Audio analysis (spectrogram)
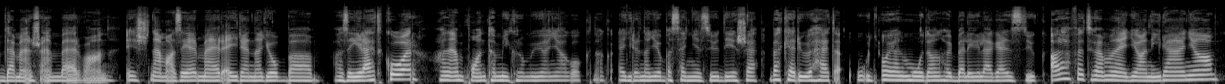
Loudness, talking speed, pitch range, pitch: -19 LUFS, 145 wpm, 180-195 Hz, 185 Hz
